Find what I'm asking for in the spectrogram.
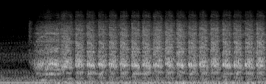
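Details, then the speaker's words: Modified Aston Martin V8 Vantage 6-speed manual bought at auction, ran moments earlier, quarter tank of fuel: starter cranks evenly, no firing or pickup; immobilizer suspected, not confirmed. Crank no start. "All right, here we go. Now it won't start. Come on. What in the hell?"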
